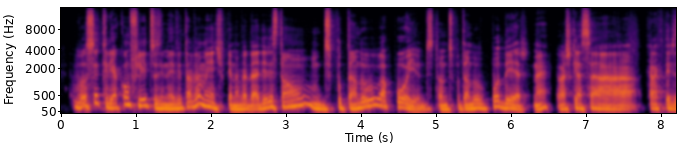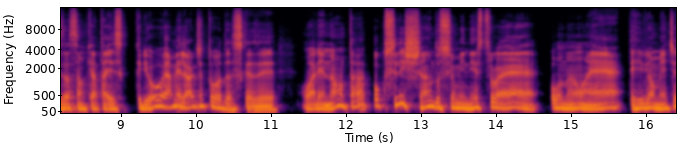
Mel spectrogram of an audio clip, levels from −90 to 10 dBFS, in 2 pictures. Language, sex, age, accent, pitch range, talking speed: Portuguese, male, 40-59, Brazilian, 110-150 Hz, 170 wpm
